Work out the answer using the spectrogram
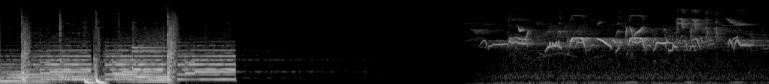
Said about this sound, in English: To human ears, bird songs are beautiful background noise.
